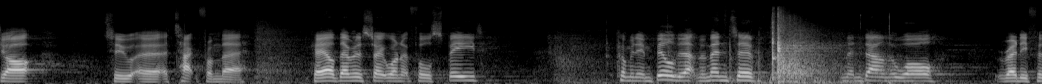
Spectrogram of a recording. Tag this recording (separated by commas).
playing squash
